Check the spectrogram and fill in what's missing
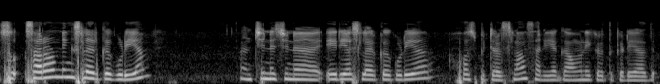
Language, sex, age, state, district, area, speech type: Tamil, female, 30-45, Tamil Nadu, Viluppuram, rural, spontaneous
